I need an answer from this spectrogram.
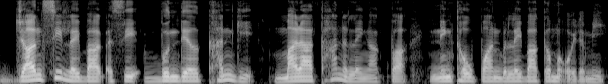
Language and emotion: Manipuri, neutral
